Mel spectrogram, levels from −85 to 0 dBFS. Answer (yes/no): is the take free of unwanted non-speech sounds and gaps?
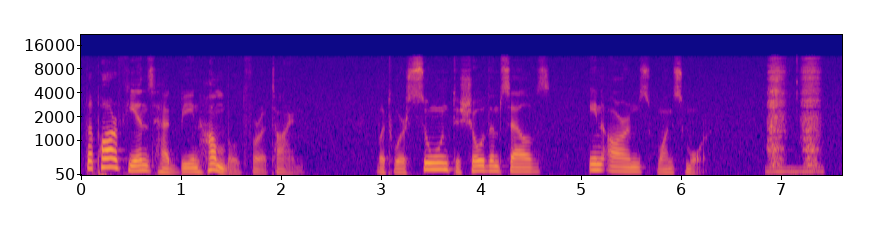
no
